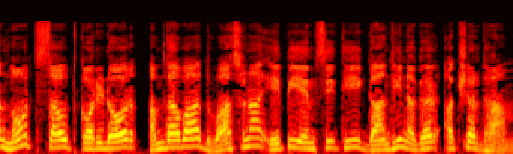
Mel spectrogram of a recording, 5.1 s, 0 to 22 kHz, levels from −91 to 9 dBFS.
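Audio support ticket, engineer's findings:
Likely HE-AAC compression, heavy damage, throughout; sound fits a bitrate around 16 kbps. Treble not coded but rebuilt by spectral band replication from lower bands, so upper harmonics misalign. Result: gritty, metallic, lispy s sounds; nothing above 11.8 kHz.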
